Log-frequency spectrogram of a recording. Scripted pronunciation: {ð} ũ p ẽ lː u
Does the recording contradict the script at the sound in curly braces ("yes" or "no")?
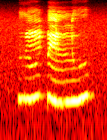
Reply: no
